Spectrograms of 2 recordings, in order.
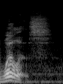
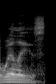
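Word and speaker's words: Willys: Jeep Wrangler twodo uh Willis yes or Willies depending on how you pronounce it or sport isn't it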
